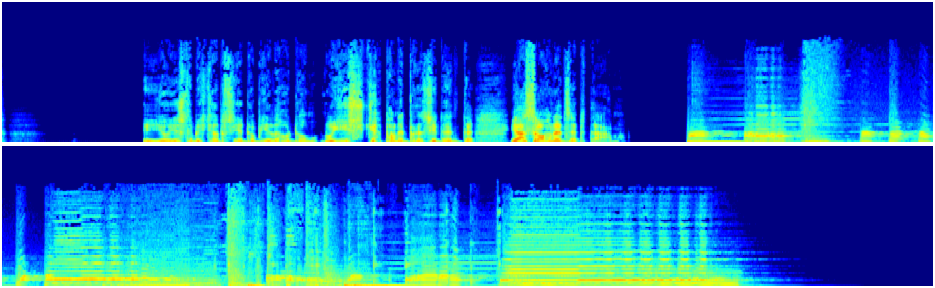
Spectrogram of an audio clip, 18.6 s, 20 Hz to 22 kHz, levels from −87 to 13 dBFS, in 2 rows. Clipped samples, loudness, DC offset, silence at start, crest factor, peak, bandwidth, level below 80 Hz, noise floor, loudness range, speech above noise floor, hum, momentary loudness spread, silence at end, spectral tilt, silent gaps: under 0.1%; -23 LUFS; under 0.1%; 1.4 s; 24 dB; 0 dBFS; 16.5 kHz; -34 dBFS; -88 dBFS; 6 LU; 65 dB; none; 10 LU; 1.8 s; -4 dB/octave; 6.29-6.86 s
